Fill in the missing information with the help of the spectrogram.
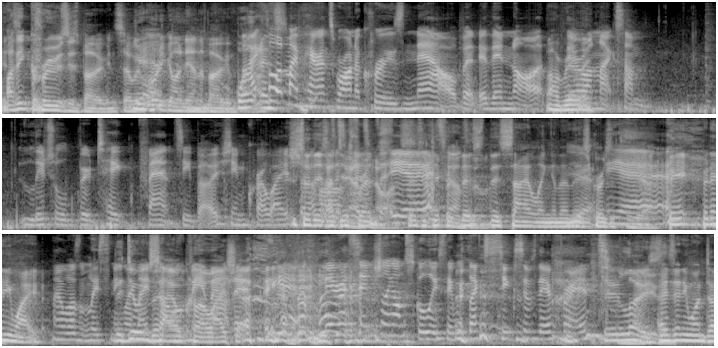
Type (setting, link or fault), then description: setting, busy venue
